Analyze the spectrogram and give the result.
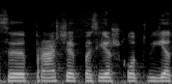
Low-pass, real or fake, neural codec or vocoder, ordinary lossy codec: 14.4 kHz; fake; vocoder, 44.1 kHz, 128 mel bands, Pupu-Vocoder; Opus, 64 kbps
